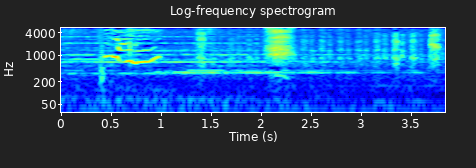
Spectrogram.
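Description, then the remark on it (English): A dog whimpers with a thin, rising-and-falling whine, followed by short yips and quick panting breaths, moderately loud with no one talking. “A dog wants me to go to St. Petersburg.”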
